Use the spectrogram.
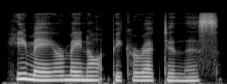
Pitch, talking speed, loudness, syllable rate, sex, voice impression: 195 Hz, 235 wpm, -16 LUFS, 4.8 syllables/s, female, very feminine, very adult-like, slightly middle-aged, thin, slightly relaxed, slightly weak, slightly bright, soft, slightly muffled, very fluent, slightly raspy, cute, very intellectual, very refreshing, very sincere, calm, friendly, reassuring, unique, very elegant, very sweet, slightly lively, very kind, slightly modest, light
